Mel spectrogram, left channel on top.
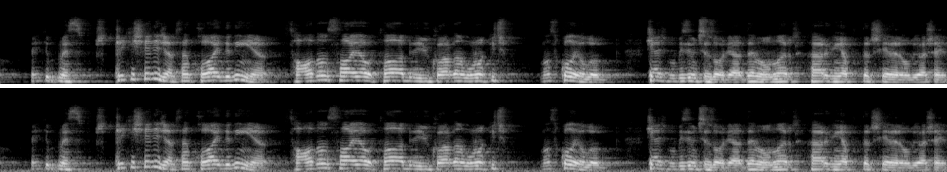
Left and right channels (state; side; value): noise; right; rumble, 23 dB below the sound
